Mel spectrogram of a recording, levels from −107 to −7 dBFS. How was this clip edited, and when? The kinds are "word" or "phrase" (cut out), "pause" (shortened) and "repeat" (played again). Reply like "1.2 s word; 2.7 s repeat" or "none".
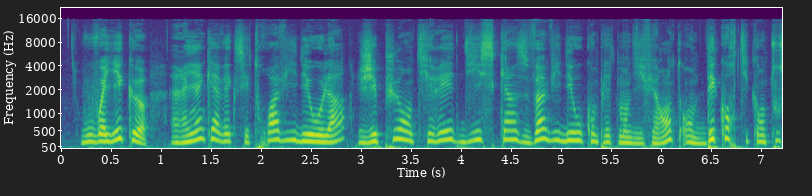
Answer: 2.9 s pause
